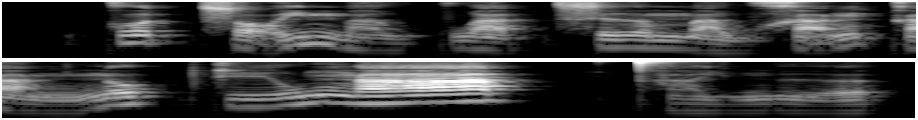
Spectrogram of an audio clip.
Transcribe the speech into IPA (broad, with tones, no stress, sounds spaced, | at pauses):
k o˦˥ t̚ s ɔ̰˧˥ j m a̤˨˩ w k w a˨˩ t̚ s ɨ˧ ə̯ m a˧˩ w x a̰˧˥ ŋ k a˧˩ ŋ n o˦˥ p̚ k i˨˦ w ŋ aː˦˥ p̚ | t̪ʰ a̤˨˩ j ŋ ɨ˧˩˨ ə̯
